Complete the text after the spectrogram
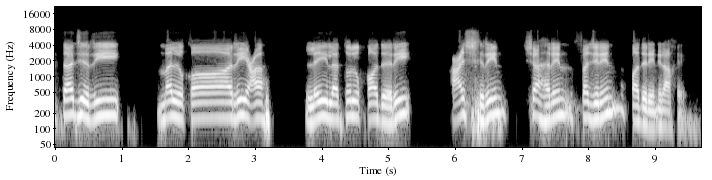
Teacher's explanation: را کے نیچے زیر آ جائے، دو زیر آئے، را کو باریک پڑھیں گے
